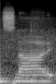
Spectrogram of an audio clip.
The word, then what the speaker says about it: Snod: My name is Snod. It rhymes with Odd.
